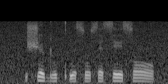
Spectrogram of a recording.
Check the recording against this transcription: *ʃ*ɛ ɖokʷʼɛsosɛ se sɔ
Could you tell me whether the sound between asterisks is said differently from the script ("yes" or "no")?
no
